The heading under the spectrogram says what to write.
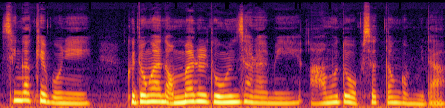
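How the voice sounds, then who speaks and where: A woman speaks at a medium pitch and a fairly slow pace, with ordinary pitch variation. Her tone is dark and mellow and somewhat breathy. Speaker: audiobook narrator. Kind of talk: audiobook essay reading. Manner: soft-spoken.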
